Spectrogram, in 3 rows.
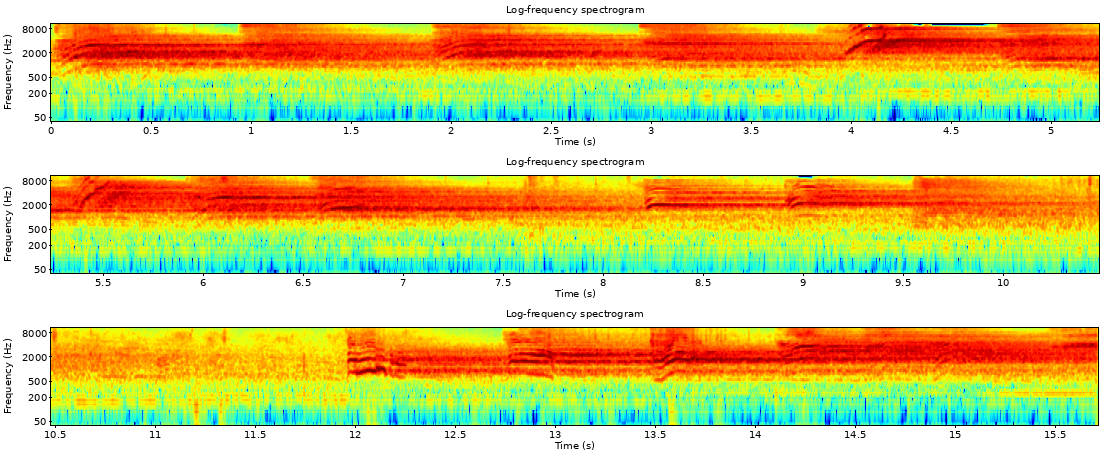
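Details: Captive beluga whale at Port of Nagoya Public Aquarium, 30 March 2019, eating fish in an unusual way and then at play; squeaky, harmonic calls that rise and fall, coming roughly every second, with sharper bursts toward the end.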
